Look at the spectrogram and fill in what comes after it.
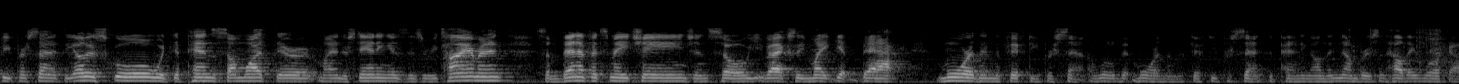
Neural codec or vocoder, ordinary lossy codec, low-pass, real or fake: none; AAC, 32 kbps; 5.4 kHz; real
